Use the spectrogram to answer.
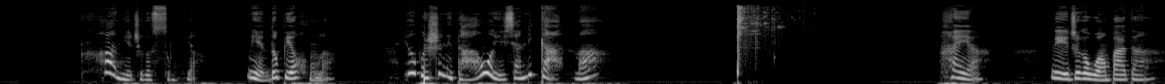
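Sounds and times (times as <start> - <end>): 
speech: 1.1 - 3.4, 4.0 - 6.1, 9.5 - 9.9, 10.5 - 11.6
object smashed hard onto the floor and breaking: 7.4 - 8.3.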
